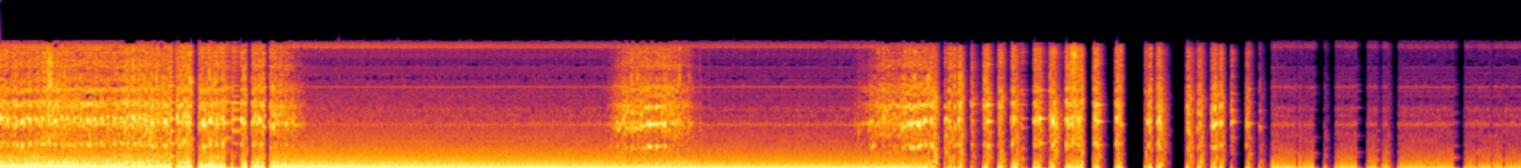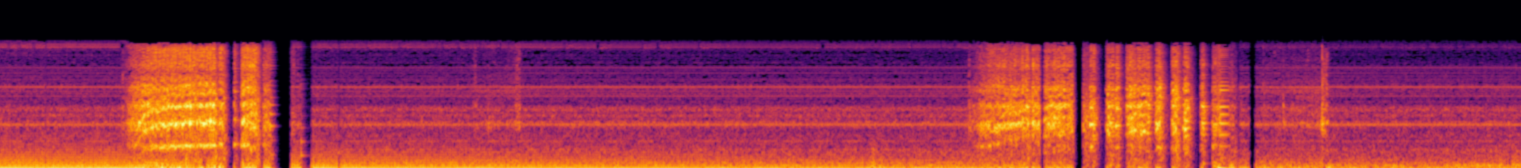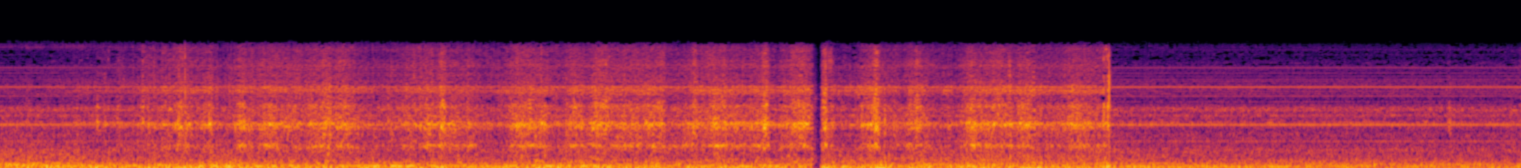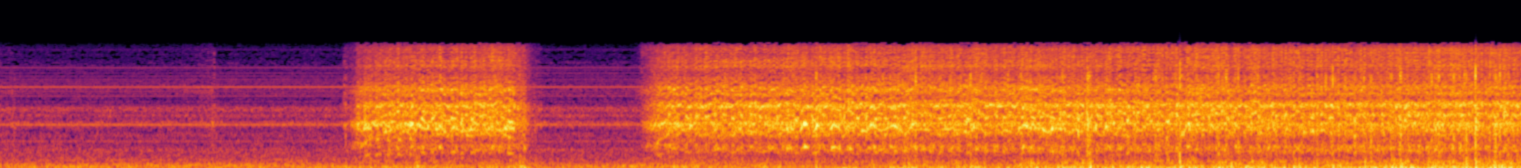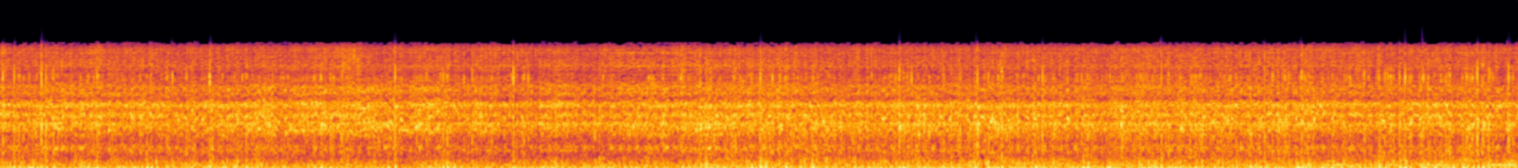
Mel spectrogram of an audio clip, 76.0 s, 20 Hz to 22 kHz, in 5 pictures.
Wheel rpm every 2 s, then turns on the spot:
150, 10, 20, 20, 140, 140, 20, 0, 90, 10, 0, 0, 80, 70, 0, 10, 20, 20, 20, 20, 0, 0, 0, 20, 60, 70, 110, 110, 120, 110, 110, 120, 120, 110, 110, 110, 110, 120.
32-40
